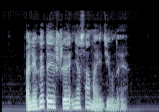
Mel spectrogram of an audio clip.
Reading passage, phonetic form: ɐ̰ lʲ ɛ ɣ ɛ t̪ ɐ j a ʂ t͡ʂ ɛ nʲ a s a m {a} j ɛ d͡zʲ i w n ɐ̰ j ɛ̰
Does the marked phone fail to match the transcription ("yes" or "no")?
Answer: yes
